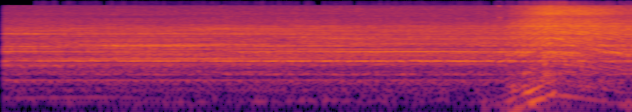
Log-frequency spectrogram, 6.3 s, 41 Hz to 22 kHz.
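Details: 2008 Mercedes-Benz C300 at idle and revving: steady high-pitched drone that persists after warm-up and holds pitch with revs; alternator whine, fixed by replacing the alternator.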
